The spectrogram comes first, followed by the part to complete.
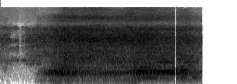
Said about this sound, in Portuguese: Depois dessa interrupção da moto, vamos para mais um duelo.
